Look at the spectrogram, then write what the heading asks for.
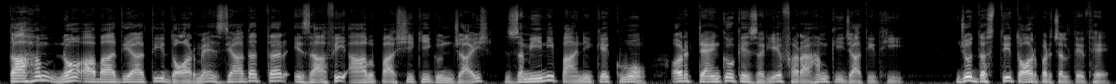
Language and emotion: Urdu, neutral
